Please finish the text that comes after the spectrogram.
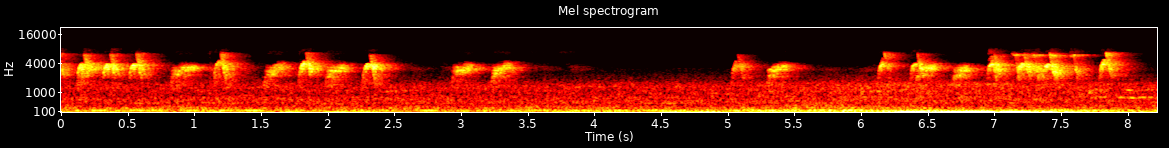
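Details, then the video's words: Bar-winged prinia in a singing contest: bursts of sharp, high chipping notes repeated rapidly in quick clusters, with a pause mid-way, over a low background hum. "Burung Ciblek Adu Suara"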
